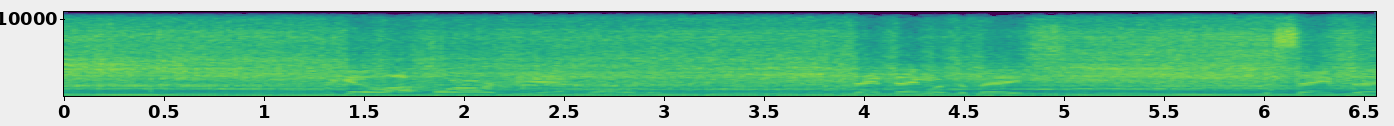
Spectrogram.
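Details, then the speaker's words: 2016 Tao Tao 110cc pit bike with new carburetor, plugs and air filter, idling rough with uneven beat and wandering pitch. It wants a high idle and the idle screw has no effect; sprayed carb cleaner raised the RPM, revealing a bad intake gasket air leak. "that thing sounds like it's running a little bit rough yeah but so what's happening is the engine sucking in that carburetor clean cleaner and acting as a fuel and making those RPMs jump up so that gasket is is bad"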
